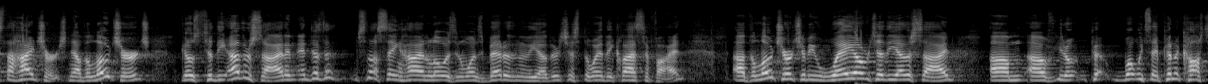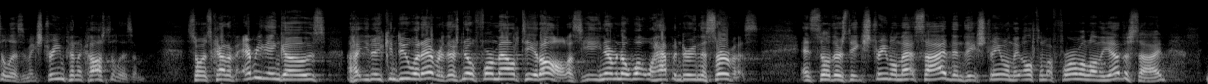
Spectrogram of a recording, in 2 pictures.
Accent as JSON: {"language": "English", "region": "the South", "country": "United States", "tie": "born or raised there", "said": "Growing up in the South, I grew up in religiosity."}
